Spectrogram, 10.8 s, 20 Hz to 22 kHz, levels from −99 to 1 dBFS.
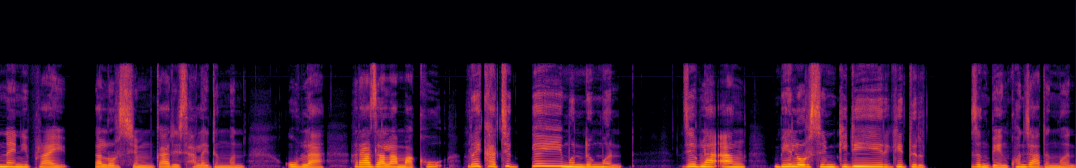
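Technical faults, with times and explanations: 0.70–0.98 s, 5.17–5.35 s and 9.34–9.74 s: digital broadcast dropout. The speech fades out in about 20 ms and falls silent for 240 ms, 144 ms and 360 ms. Lost or corrupted frames were muted by the receiver. That speech is gone, not delayed.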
